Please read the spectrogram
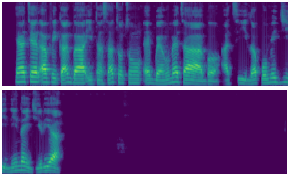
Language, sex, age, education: Yoruba, male, 30-45, tertiary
